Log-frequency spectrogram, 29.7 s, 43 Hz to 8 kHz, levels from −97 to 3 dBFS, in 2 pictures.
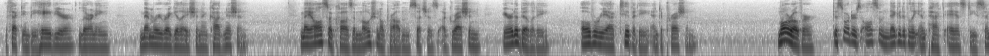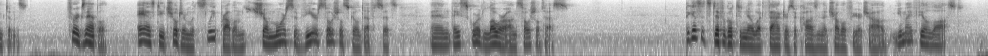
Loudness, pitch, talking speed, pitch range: -27 LUFS, 110 Hz, 130 wpm, 85-130 Hz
